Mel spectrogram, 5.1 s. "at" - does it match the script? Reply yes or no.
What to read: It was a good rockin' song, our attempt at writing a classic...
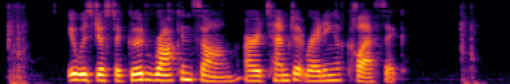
yes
